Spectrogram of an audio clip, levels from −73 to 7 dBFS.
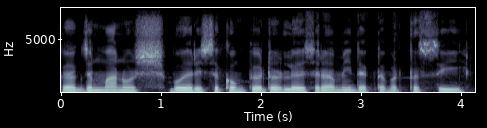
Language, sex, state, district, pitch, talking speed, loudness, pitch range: Bengali, male, Tripura, West Tripura, 115 Hz, 160 wpm, -16 LUFS, 110-120 Hz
